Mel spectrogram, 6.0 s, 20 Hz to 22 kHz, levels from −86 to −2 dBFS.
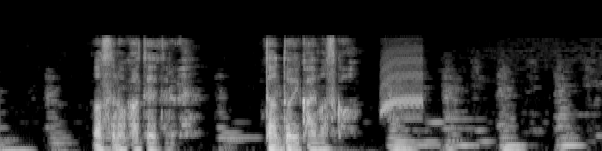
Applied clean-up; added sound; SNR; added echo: classical method Wiener filter.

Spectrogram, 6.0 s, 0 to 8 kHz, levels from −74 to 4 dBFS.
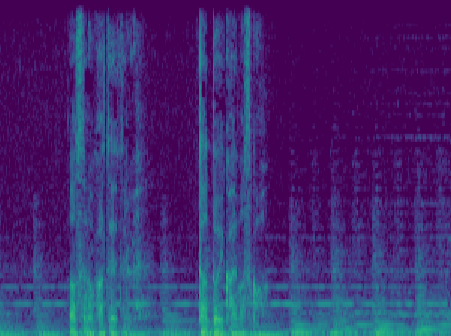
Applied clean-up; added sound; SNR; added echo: none; none; none; none.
